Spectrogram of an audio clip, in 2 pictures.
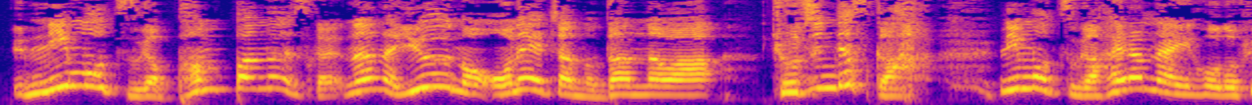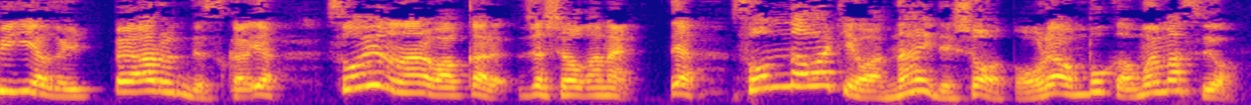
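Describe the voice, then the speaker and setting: A man's voice: high-pitched, sing-song, very fast, few pauses, a bit bright, husky. A man co-hosting a comedy duo's podcast, teasing his partner with incredulous retorts in casual banter. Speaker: comedy duo co-host.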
